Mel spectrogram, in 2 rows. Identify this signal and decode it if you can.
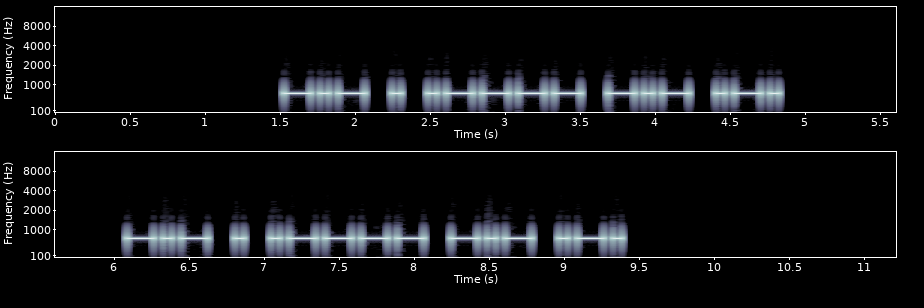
Morse code, heard as a keyed tone, about 21 wpm, 700 Hz. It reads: KE1KR KE1KR
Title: USA Call Signs - 5 Characters - Repeated 2x - 20wpm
